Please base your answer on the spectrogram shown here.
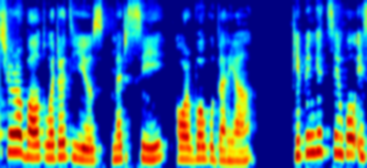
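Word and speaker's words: мерси: Merci. Merci is a loan word from French, but it is pronounced with the typical Bulgarian hard R.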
